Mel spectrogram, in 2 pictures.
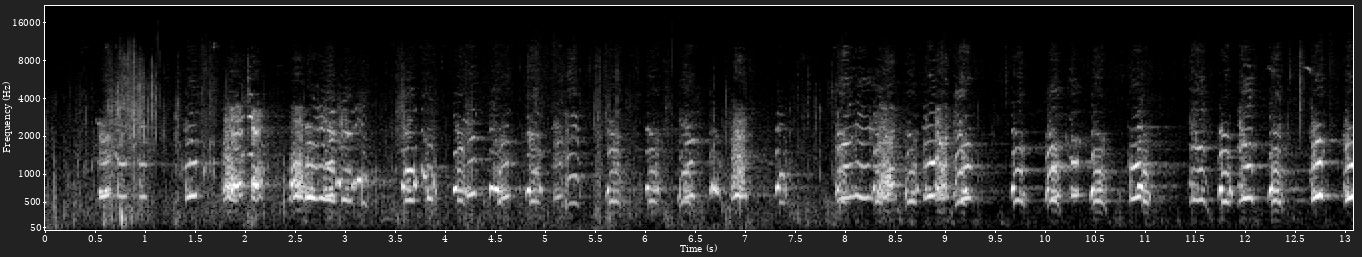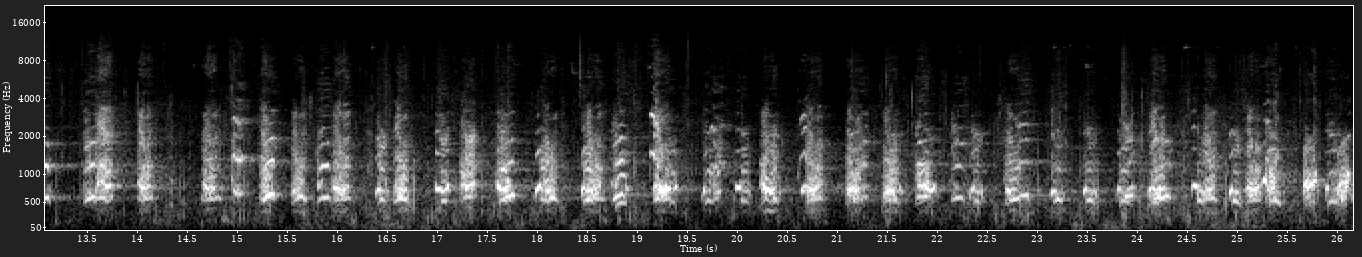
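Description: Pack of beagles baying as they run a rabbit's track, a rapid stream of short, overlapping barks from several hounds. The barking thins briefly about ten seconds in, then picks up and runs thicker to the end.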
